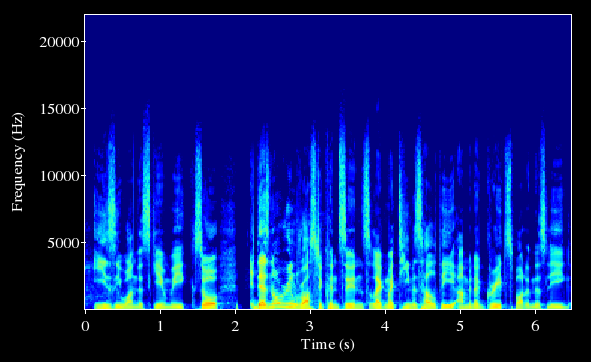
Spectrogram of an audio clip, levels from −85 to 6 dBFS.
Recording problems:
none

